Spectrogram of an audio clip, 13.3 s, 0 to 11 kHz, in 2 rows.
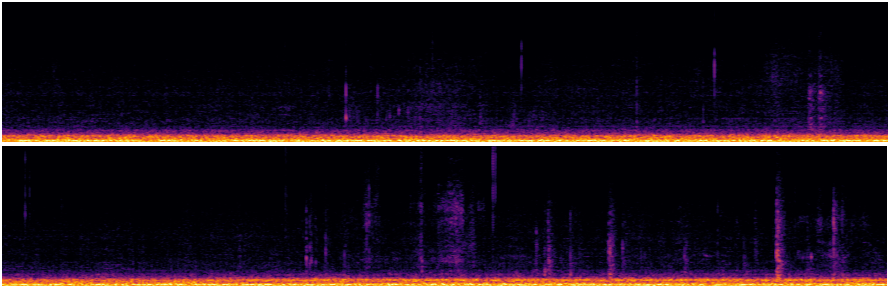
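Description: Class 455 third-rail electric train heard from inside the carriage as it creeps along the platform: a steady low rumble of wheels and running gear under a constant electrical hum. Light clicks and squeaks come and go in the second half.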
